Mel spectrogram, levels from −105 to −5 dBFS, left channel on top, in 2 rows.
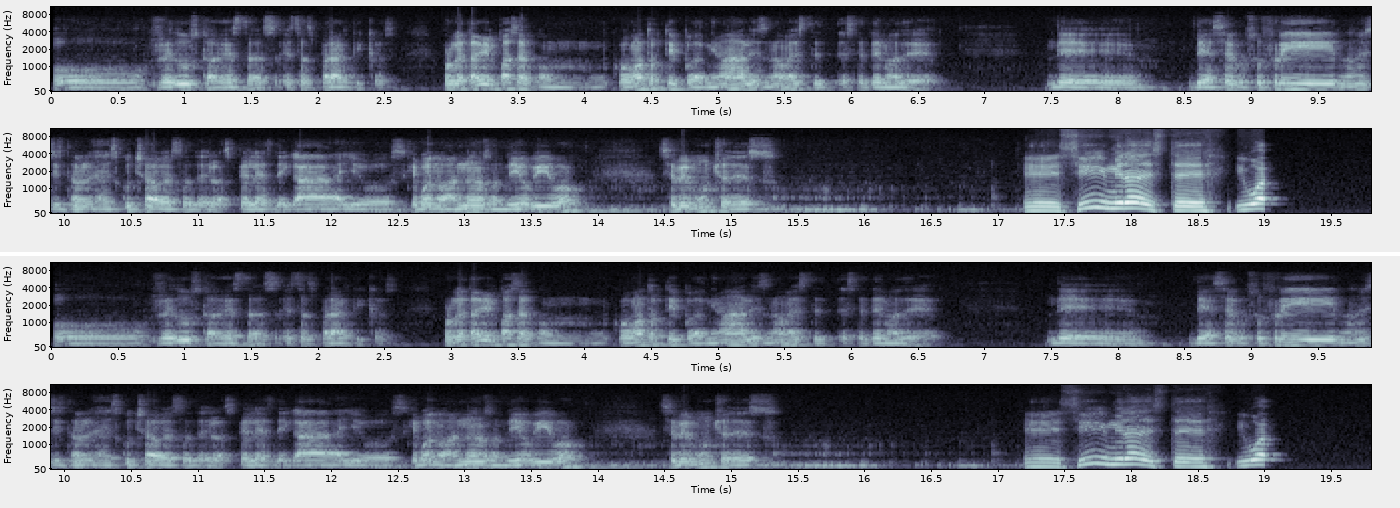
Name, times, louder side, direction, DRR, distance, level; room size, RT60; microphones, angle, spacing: voice 1, 0.0-2.6 3.0-6.7 7.5-16.1 16.7-16.9, left 3 dB, 65° left, 0.8 m, -33 dB
voice 2, 17.2-19.0, left 7 dB, 85° left, 0.4 m, -23 dB
5.8 x 2.2 x 4.0 m
head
